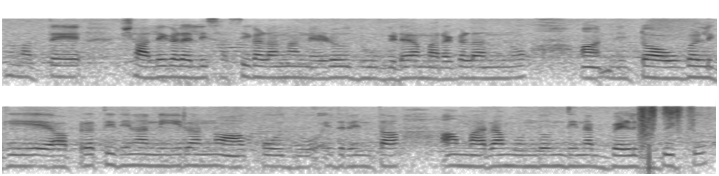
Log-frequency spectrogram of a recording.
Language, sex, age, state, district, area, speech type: Kannada, female, 18-30, Karnataka, Bellary, rural, spontaneous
